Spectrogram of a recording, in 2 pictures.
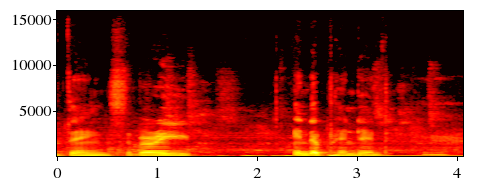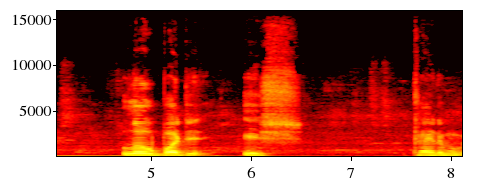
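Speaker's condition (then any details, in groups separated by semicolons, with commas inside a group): Cerebral palsy; uses voice dictation and typing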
